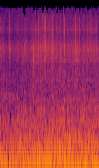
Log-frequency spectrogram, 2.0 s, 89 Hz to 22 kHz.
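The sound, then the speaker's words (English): A car driving along a rough, bone-jarring road to a tribal village, with passengers bouncing in the back. A continuous low, heavy rumble with a faint rattling texture runs unbroken, and no one speaks. “It's 25 bone-jarring miles from Chief Elmir's office to the Surui tribal village. Our guide Marco drives while we bounce around in back.”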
